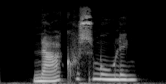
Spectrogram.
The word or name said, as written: narkosmugling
